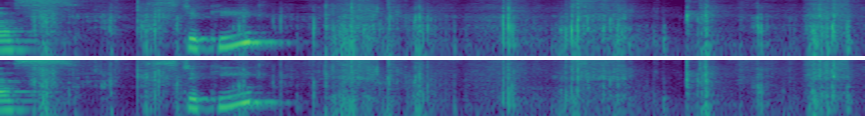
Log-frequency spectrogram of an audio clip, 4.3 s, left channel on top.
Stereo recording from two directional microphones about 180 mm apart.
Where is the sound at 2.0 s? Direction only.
35° right (ahead or behind).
